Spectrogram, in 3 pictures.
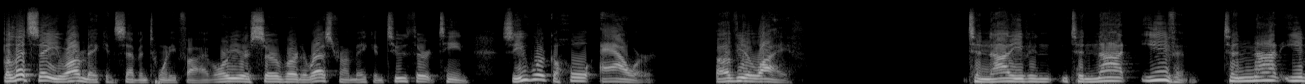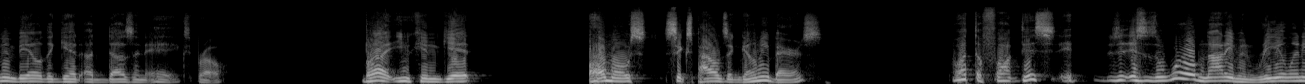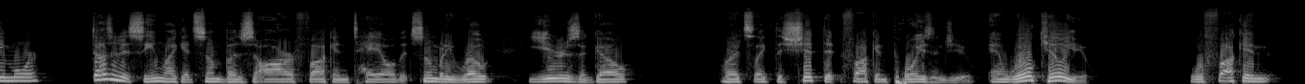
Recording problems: distortion; slight; 5% of the sound clipped

